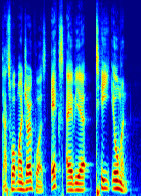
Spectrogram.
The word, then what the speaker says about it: Xavier Tillman: I know that's not how it's said. His name, as you can read on the screen, is Xavier Tillman.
